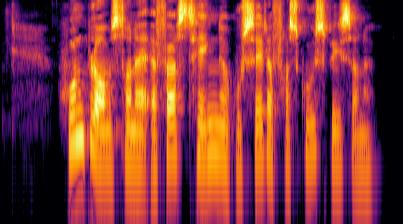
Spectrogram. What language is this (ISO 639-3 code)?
dan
